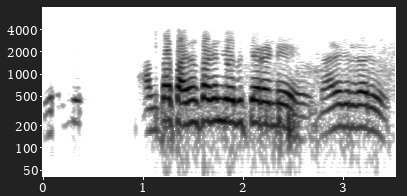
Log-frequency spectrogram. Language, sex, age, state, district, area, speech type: Telugu, male, 18-30, Andhra Pradesh, Bapatla, rural, conversation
